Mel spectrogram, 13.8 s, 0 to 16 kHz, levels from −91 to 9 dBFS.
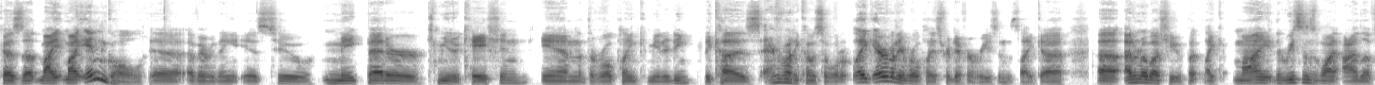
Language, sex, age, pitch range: English, male, 20-39, 95-115 Hz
